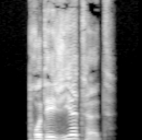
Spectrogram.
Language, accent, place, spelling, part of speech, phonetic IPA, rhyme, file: German, Germany, Berlin, protegiertet, verb, [pʁoteˈʒiːɐ̯tət], -iːɐ̯tət, De-protegiertet.ogg
- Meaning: inflection of protegieren: 1. second-person plural preterite 2. second-person plural subjunctive II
